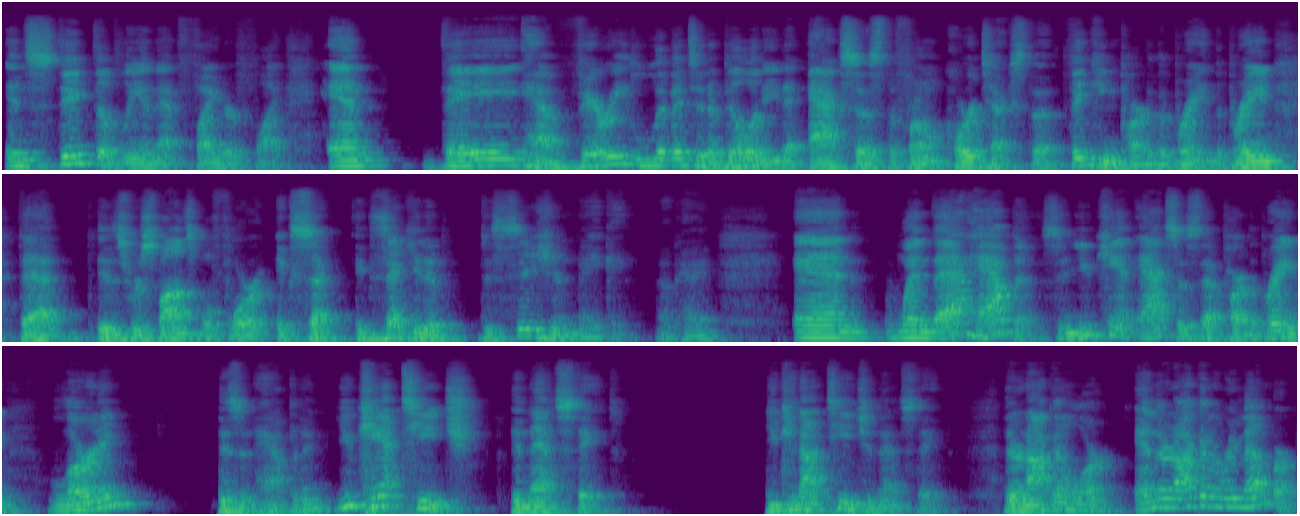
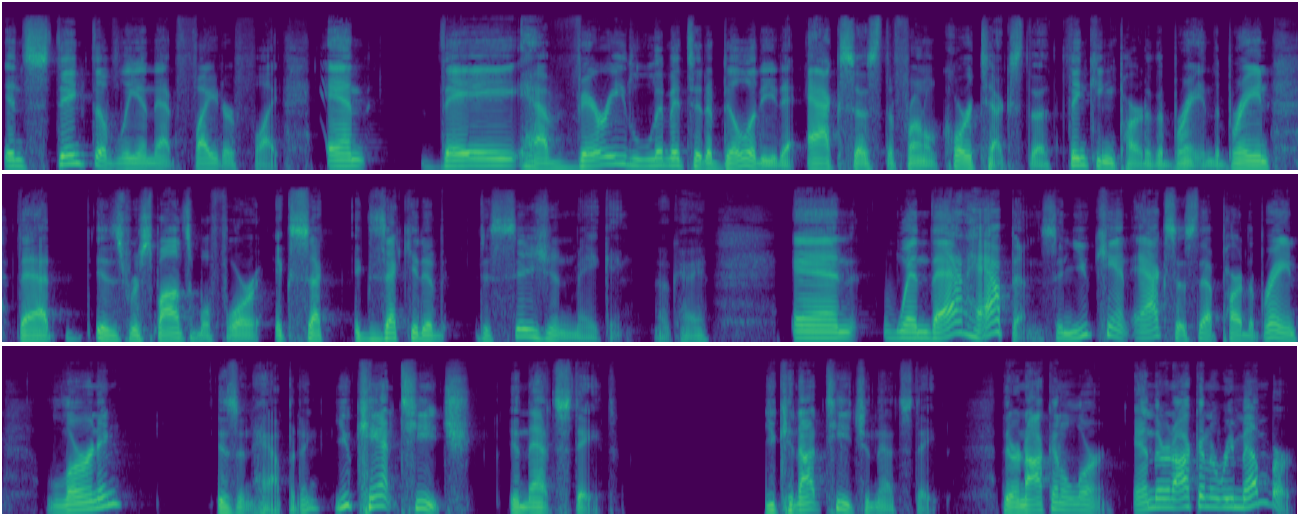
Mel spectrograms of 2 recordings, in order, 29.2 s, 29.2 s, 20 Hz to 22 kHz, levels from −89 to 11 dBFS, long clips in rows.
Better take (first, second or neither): second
